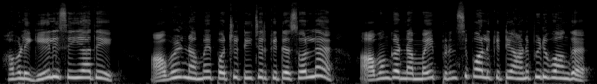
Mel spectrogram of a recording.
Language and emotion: Tamil, fearful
